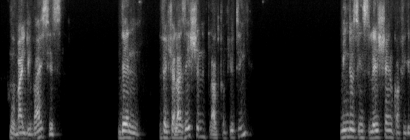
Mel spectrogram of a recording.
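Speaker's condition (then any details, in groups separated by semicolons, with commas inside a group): No condition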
